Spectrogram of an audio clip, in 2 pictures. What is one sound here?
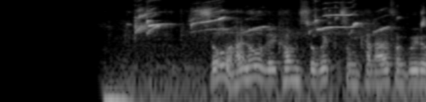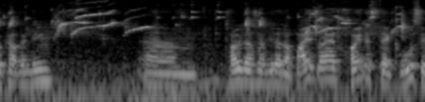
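Small birds chirp and twitter nearby.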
